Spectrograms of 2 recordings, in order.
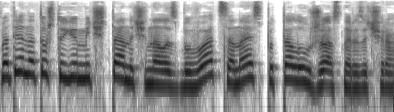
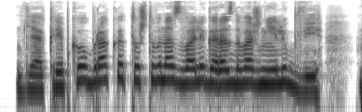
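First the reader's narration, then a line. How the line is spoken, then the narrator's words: Grumbled. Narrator (Russian): буркнула Диана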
